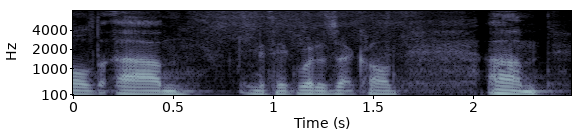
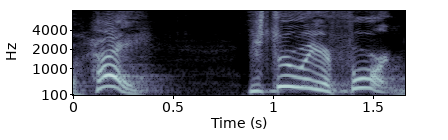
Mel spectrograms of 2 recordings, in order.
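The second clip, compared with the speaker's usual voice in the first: sharp, much higher, louder bark at his son; like a total jerk; 12 semitones higher, 8 dB louder than usual. Retold or imitated. Dad barks at son for tossing fork, harsh jerk tone. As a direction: snap at the kid over the fork. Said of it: "But I said it like a total jerk".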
